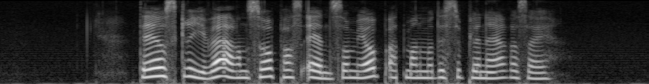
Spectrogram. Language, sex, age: Norwegian, female, 23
